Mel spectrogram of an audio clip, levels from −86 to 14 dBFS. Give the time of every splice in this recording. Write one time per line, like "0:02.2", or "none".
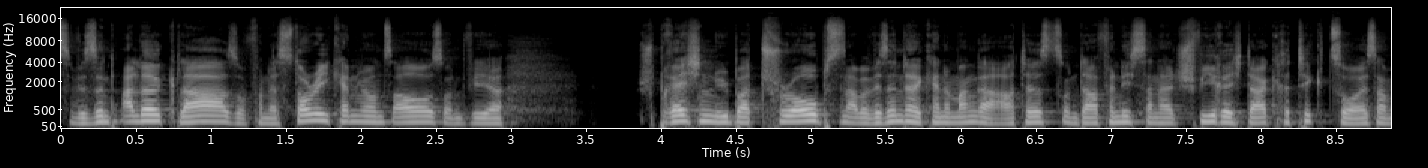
0:05.2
